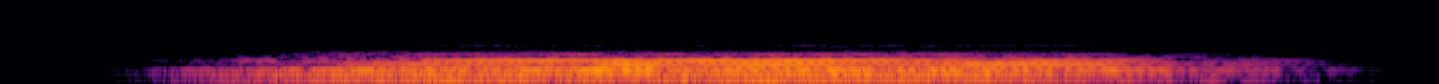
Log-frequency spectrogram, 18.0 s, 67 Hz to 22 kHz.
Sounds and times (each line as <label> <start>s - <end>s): Soft mellow pad 1.5s - 16.9s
